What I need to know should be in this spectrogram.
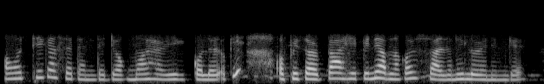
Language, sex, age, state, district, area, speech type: Assamese, female, 18-30, Assam, Sivasagar, rural, conversation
